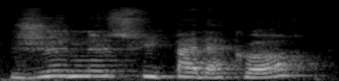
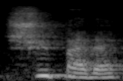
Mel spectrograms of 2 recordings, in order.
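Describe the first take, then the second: First: The words are said fully and separately. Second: The opening words merge into one short syllable. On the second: "ça donne"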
